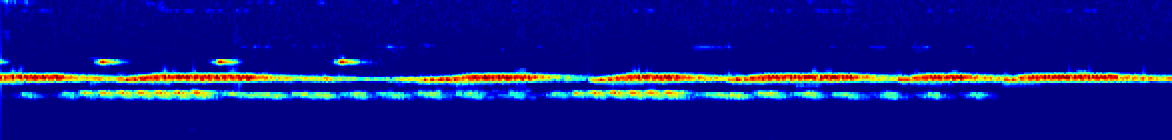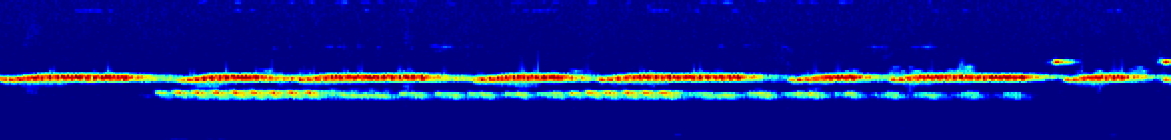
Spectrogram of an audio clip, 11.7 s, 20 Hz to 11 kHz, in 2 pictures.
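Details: Crickets among other autumn insects chorusing at night in a garden field, DR-40X recording: a continuous shrill high trill over a lower rapid pulsed trill that pauses for about two seconds, then returns.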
